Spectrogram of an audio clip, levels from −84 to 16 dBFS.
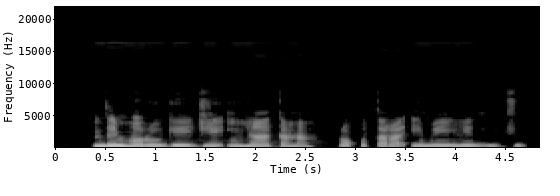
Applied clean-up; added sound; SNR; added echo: none; none; none; none.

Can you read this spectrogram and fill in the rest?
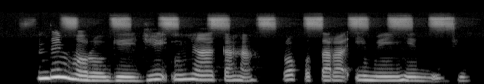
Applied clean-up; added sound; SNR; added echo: none; Insect; 2 dB; none.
